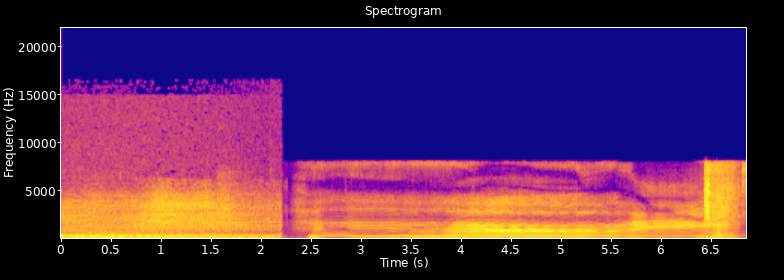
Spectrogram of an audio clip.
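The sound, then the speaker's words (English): An airplane takeoff sound effect opens with about two seconds of broad, hissing roar, then cuts to a droning engine tone with wavering overtones that holds steadily for several seconds before trailing off. “Listeners, prepare for takeoff.”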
